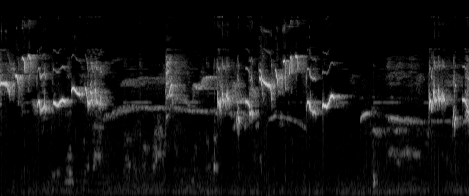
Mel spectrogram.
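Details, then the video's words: Magpie-robin song played as a lure to make birds sing fast and get worked up; lively bursts of whistles, chips and slurred notes separated by short lulls with long soft whistled tones. "Kacer males bunyi jadi gacor 🔥 pancingan Kacer biar cepat gacor dan emosi"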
